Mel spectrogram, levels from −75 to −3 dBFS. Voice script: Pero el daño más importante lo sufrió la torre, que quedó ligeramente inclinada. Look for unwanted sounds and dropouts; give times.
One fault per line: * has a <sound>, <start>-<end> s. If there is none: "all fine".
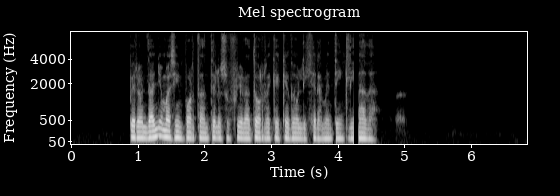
* has a dropout, 4.2-4.3 s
